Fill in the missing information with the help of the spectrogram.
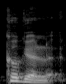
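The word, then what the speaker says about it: Coggle: devoir passer un abonnement payant également troisième outil cogle cogle ça s'écrit C o g g l e cogle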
